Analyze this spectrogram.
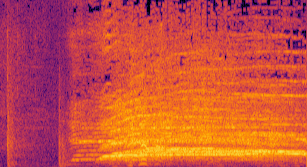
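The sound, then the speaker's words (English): A brief click, then a crowd erupts into loud, sustained cheering and high-pitched screams that swell within a second and hold steady to the end, answering a question about who wants to know who is on the main stage. “I thought that was the only time they weren't going to cheer then.”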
